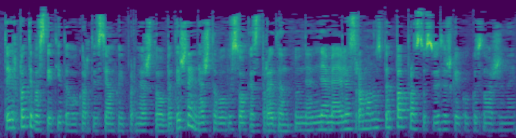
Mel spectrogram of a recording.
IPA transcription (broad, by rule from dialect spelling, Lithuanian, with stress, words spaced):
tɐɪ ɪr pɐˈtʲɪ pɐskɐɪˈtʲiːdɐʋɐʊ ˈkɐrtɐɪs ˈjɛm ˈkɐɪp pɐrʲˈnʲæːʒdɐʋɐʊ ˈbʲɛt tɐɪ ʒʲɪˈnɐɪ ˈnʲæːʒdɐʋɐʊ ʋʲɪˈsoːkʲɛs ˈprɑːdʲɛdɐnt nʊ ˈnʲɛ ˈnʲɛ ˈmʲɛɪlʲeːs roːmɐˈnʊs ˈbʲɛt ˈpɑːprɐstʊs ˈʋʲɪsʲɪʃkɐɪ koːˈkʲʊs ˈnoːrs ʒʲɪˈnɐɪ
